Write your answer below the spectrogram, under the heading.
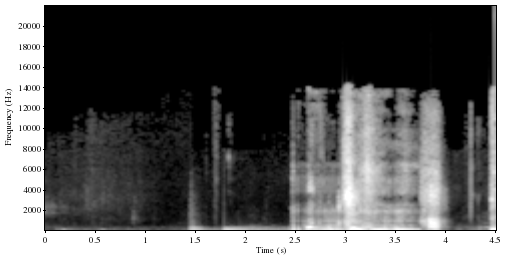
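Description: After a quiet stretch, someone blows their nose in a loud, noisy, honking burst lasting about a second and a half, followed by a short sharp snort at the end.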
